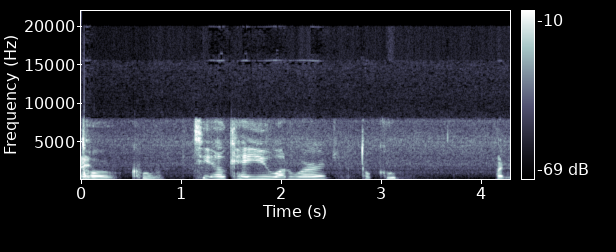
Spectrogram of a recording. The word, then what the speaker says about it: Toku: But not, are you saying th instead of tuh? No, it's like more like a D. Yeah. Teiru, like Yes. Teiru is saying that when you say her name, It's less like a t and more like a d. It's not so sharp.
